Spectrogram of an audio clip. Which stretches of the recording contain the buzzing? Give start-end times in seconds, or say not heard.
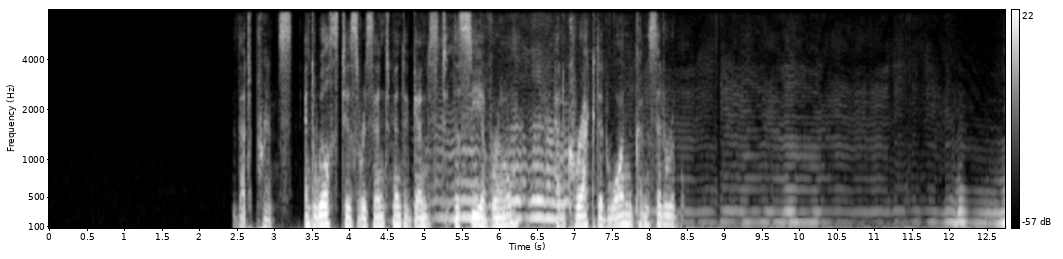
4.8-12.7.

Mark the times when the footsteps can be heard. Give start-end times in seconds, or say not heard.
not heard.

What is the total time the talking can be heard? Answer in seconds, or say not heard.
6 s.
